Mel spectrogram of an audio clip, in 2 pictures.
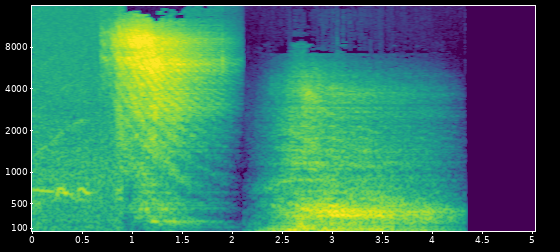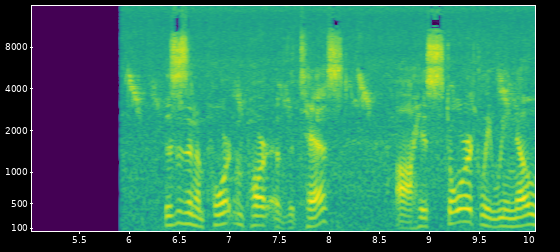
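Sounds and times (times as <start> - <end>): low whooshing rumble: 2.2 - 4.3.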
